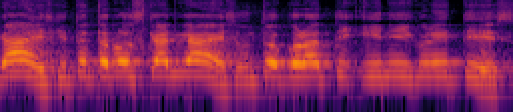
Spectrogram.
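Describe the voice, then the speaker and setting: The man speaks at an extremely high pitch. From Malaysia. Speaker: online maths tutor. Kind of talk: live online maths lesson. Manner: animated. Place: studio. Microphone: lapel.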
